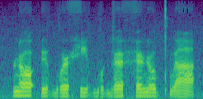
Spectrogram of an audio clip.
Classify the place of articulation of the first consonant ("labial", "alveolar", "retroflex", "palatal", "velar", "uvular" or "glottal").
retroflex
